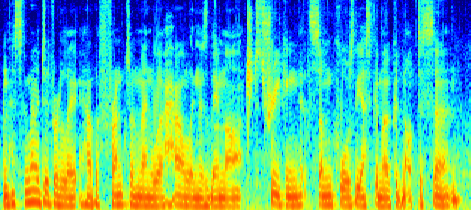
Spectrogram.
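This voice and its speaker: A British actor playing a stiff, proud upper-class Victorian gentleman with a formal, clipped manner. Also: medium pitch, steady tone, normal speed, close to an everyday voice. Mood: haughty. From United Kingdom.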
